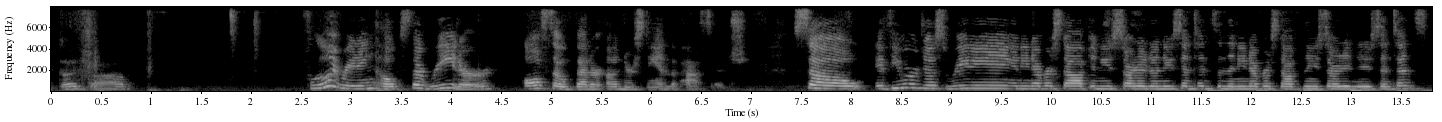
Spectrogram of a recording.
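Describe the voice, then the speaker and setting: A woman tutoring a student one-on-one in reading, asking patient guiding questions and explaining slowly, sometimes softly. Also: fairly high pitch, a little hiss or hum. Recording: voice picked up from a distance.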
